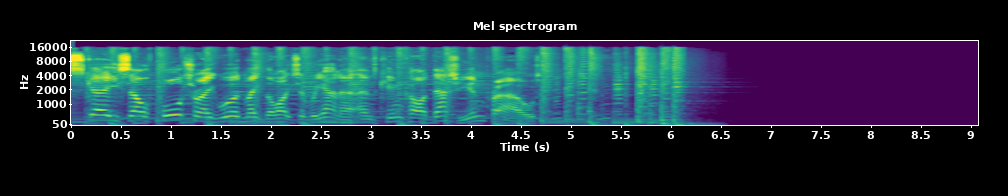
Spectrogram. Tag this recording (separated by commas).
Speech, Music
